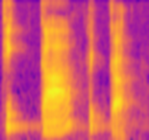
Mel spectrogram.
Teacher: And you get that geminate K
